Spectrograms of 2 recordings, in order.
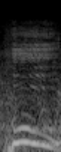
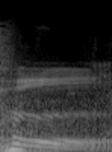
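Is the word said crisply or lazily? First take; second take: crisply; lazily. First: It is said crisply, with tight, firm lips. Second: It is said lazily, sliding out with slack lips.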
